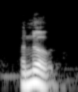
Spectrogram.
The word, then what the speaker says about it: Annaud: Jean-Jacques Annaud. – Annaud, thank you. – Is the French pronunciation.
